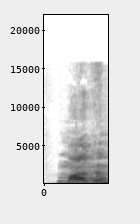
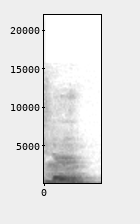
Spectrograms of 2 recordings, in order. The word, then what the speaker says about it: Maugham: माघम कुछ लोग पढ़ते हैं, माघम स्पेलिंग लर्न करने के स्टाइल से हो सकता है, लेकिन रियल इसका जो ट्रू प्रोनाउंसिएशन है वो WS मॉम. आप स्पेलिंग याद करने के तरीके से माघम बोल सकते हैं एज यू विश.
